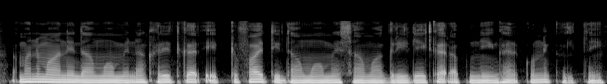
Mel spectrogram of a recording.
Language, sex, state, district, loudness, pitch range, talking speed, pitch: Hindi, male, Uttarakhand, Uttarkashi, -13 LUFS, 95-105 Hz, 170 wpm, 100 Hz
